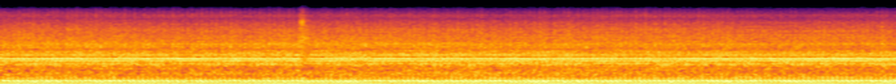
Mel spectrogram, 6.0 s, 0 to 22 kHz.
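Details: Honda EB3800X generator, GX240 8 hp engine, after carburetor replacement; the governor had been sticking and high-revving, and the idle was slowed to about 125 volts: steady, even hum with no hunting or misses. Normal governed idle.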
